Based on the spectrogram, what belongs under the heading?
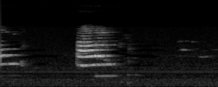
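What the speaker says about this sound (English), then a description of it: "I think the cat just spoke for me." A cat meows once, clear and fairly close, between short faint sounds in an otherwise quiet room, with no talking.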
